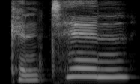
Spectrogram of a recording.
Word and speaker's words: continue: The primary stress here is on the second syllable. Continue.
